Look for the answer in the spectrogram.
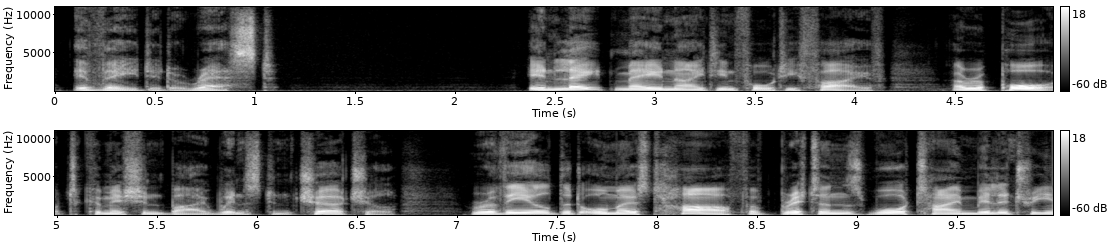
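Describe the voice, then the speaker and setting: A man reading a history essay aloud in a measured, expressive storytelling manner, close to a studio mic. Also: mid-range voice, no room sound. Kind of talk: scripted narration.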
